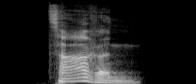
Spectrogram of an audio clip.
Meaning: 1. plural of Zar 2. genitive singular of Zar 3. dative singular of Zar 4. accusative singular of Zar
- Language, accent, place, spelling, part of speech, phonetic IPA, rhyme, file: German, Germany, Berlin, Zaren, noun, [ˈt͡saːʁən], -aːʁən, De-Zaren.ogg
